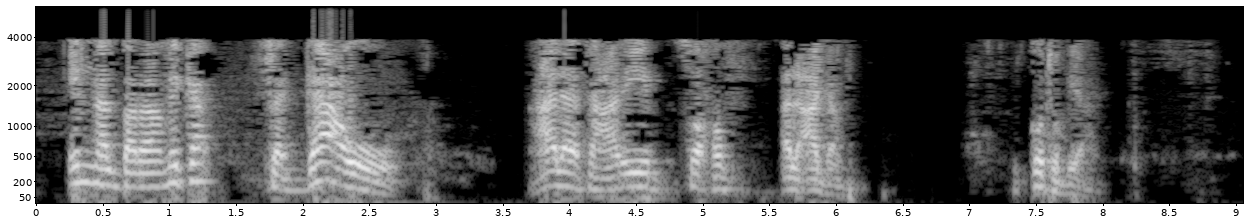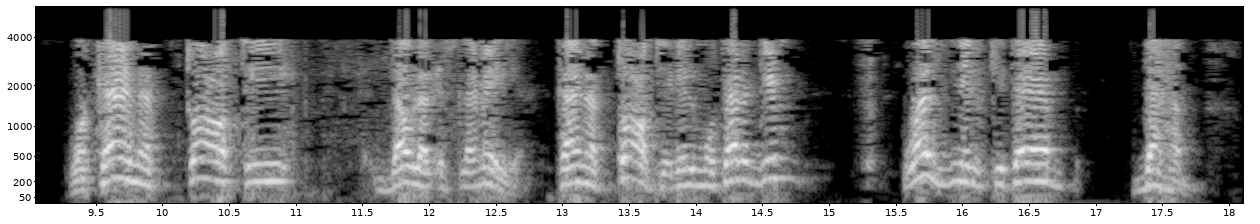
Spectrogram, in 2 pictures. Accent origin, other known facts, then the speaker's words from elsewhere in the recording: Egypt; عندنا في مصر ينسب الراهب إلى ديره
